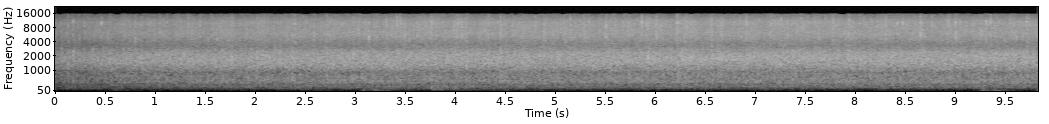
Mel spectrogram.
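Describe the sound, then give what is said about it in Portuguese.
Loud, sustained applause from a large audience in a pavilion at the end of a closing speech, a dense, steady roar of clapping hands that continues evenly throughout without pauses or voices rising above it. “Não há dúvida que as mulheres merecem e este aplauso forte e sentido eu proponho que tenha para nós também o significado de evocar as 25 mulheres que pereceram este ano às mãos de ataques de violência doméstica.”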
